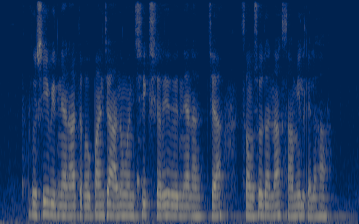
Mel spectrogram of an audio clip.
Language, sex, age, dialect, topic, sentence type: Marathi, male, 25-30, Southern Konkan, agriculture, statement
